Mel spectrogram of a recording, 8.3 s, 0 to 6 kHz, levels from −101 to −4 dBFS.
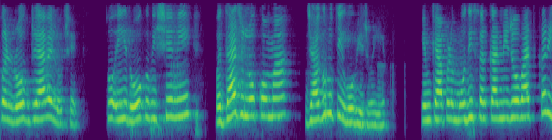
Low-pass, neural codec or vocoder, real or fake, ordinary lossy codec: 5.4 kHz; none; real; MP3, 48 kbps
